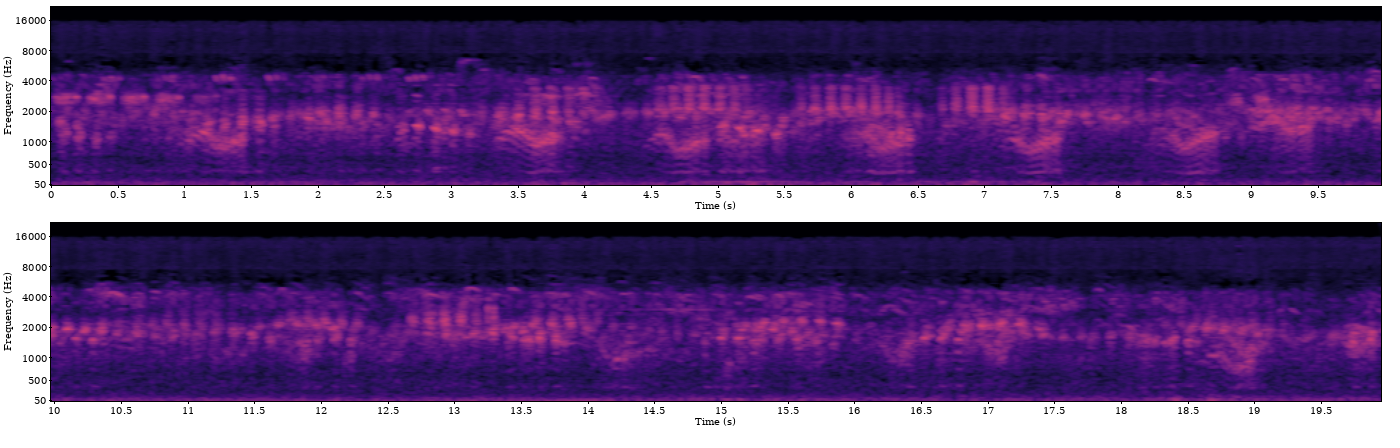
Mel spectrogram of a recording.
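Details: Frogs croak together on a lake in a busy symphony, rapid pulsed rattles and drawn-out croaks repeating every second or so over a continuous low rumble.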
